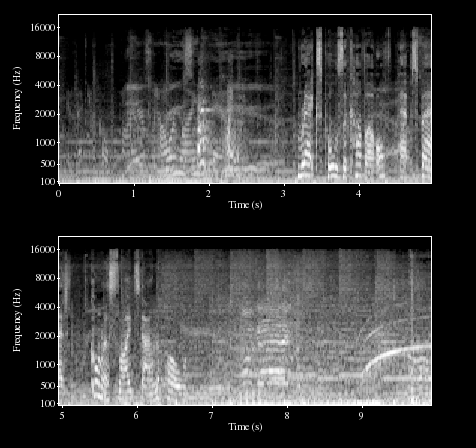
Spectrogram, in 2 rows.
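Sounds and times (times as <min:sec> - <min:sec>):
steady music: 0:00.0 - 0:09.9
speech: 0:01.2 - 0:08.2
dog barking at a sleeping crew: 0:01.8 - 0:02.5.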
